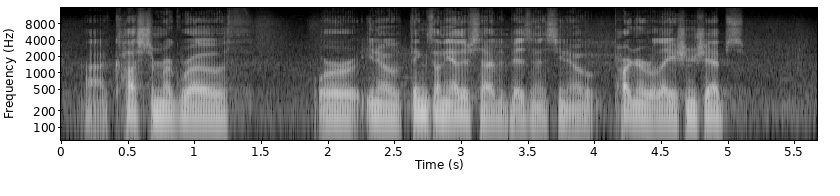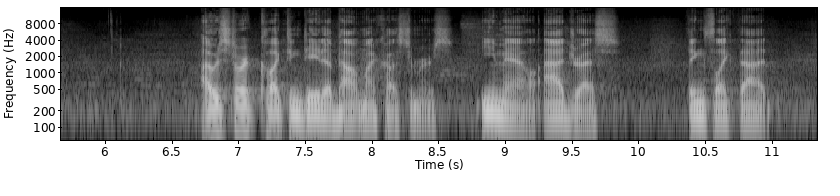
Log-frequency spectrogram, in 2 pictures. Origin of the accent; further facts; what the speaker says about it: Orlando, Florida, United States; I actually just moved back to Orlando, Florida. So as it turns out, I'm in my hometown right now.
